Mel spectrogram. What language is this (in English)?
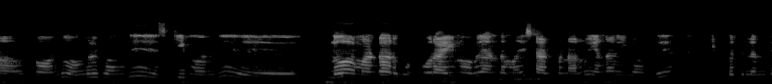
Tamil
